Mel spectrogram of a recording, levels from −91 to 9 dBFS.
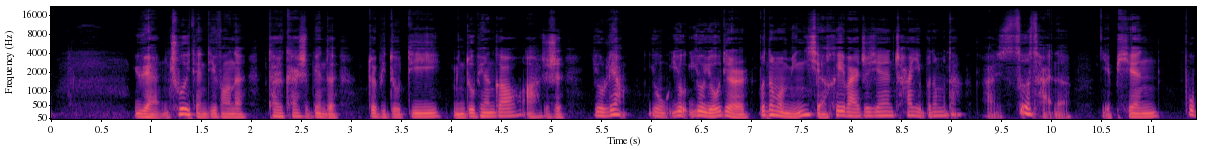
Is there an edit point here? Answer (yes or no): yes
